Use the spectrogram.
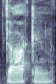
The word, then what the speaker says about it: Dokken: This is coming from a guy who has Dokken on vinyl. Hell yeah. Rhymes with rocking.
